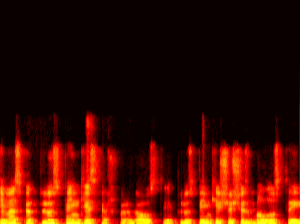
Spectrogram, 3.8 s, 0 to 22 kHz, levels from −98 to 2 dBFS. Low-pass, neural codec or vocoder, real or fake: 10.8 kHz; codec, 24 kHz, 3.1 kbps, DualCodec; fake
